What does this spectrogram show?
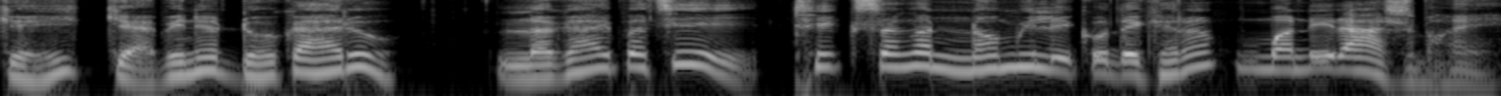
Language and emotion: Nepali, sad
